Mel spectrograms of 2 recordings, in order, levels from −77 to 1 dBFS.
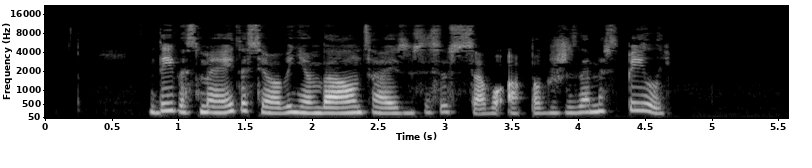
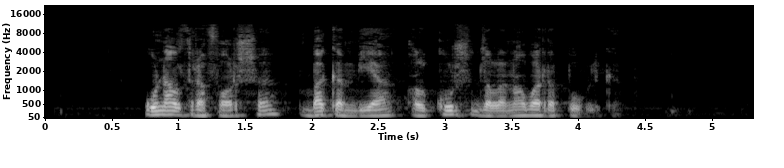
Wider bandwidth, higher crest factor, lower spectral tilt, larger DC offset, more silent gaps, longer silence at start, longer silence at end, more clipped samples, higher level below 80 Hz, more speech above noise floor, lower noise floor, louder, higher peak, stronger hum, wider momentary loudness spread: about the same, 11.5 kHz vs 11.5 kHz; about the same, 18 dB vs 20 dB; second, -4.5 dB/octave vs -6 dB/octave; neither; neither; about the same, 0.8 s vs 0.75 s; about the same, 0.95 s vs 1.05 s; neither; second, -72 dBFS vs -54 dBFS; about the same, 47 dB vs 46 dB; about the same, -68 dBFS vs -71 dBFS; first, -21 LUFS vs -25 LUFS; first, -4 dBFS vs -8 dBFS; neither; about the same, 11 LU vs 10 LU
